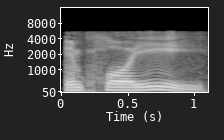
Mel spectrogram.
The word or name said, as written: employee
